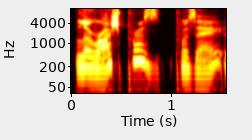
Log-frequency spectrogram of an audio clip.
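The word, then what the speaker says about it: La Roche-Posay: It's La Roche Posay.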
